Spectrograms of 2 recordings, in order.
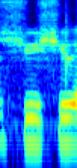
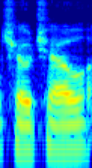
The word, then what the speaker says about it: ChouChou: here with the shushu Deck Profile it is pronounced shushu and not Choo um the Katakana did say so but anyway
